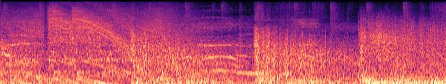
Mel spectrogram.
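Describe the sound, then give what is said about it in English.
Sci-fi blaster weapon firing: a few sharp zapping bursts, each with sweeping falling-pitch whines, over a dense, continuous noisy clatter that stays fairly faint throughout. “Still do not like the blaster noise.”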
